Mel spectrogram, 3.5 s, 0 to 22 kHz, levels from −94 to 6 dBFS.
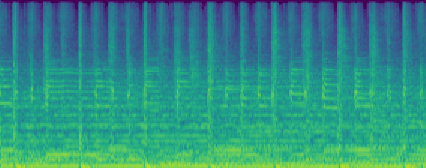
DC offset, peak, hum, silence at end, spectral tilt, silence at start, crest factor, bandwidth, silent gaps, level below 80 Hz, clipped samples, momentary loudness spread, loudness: under 0.1%; -2 dBFS; none; 0 s; -5 dB/octave; 0 s; 10 dB; over 20 kHz; none; -12 dBFS; under 0.1%; 1 LU; -12 LUFS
